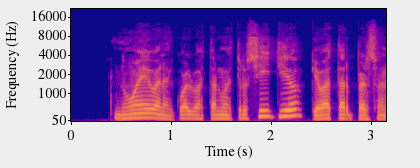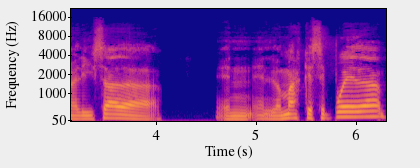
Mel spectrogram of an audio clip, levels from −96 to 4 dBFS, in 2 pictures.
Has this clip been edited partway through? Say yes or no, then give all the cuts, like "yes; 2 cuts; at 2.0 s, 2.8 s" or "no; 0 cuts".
yes; 1 cut; at 2.4 s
